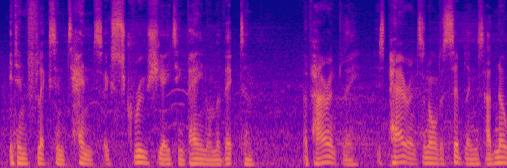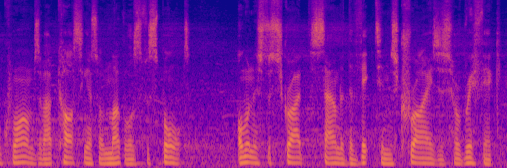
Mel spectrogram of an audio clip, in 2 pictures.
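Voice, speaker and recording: Man as secretive teenage wizard, hushed emphatic delivery, slightly low pitch, video game dialogue, noisy background. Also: close to an everyday voice. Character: determined, secretive teenage wizard schoolboy confiding in a friend. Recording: long reverb, noisy background.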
